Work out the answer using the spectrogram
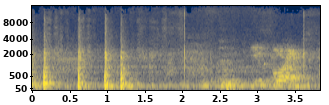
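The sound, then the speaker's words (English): Pen scratching on paper as a word is written down by hand, a few short sharp strokes in a loose rhythm, with people talking quietly around it. “Okay, so gratitude. I'm going to write down grateful.”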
